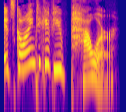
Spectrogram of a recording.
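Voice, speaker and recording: A woman voicing a pushy, upbeat young female fitness trainer who coaxes loudly. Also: very high-pitched, big pitch swings, normal speed, no room sound, clean studio sound, pitched above the performer's own voice, exaggerated voice. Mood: coaxing. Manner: pushy, cheerful, loud coaxing.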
